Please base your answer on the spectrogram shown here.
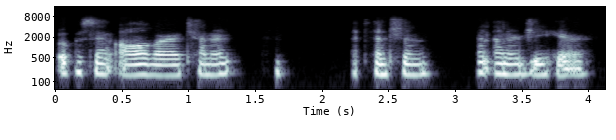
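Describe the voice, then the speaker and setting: A woman leading a guided meditation in a slow, soothing manner, with long pauses between phrases. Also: sits low, completely flat delivery, vocal fry, darkish tone, dull audio.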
